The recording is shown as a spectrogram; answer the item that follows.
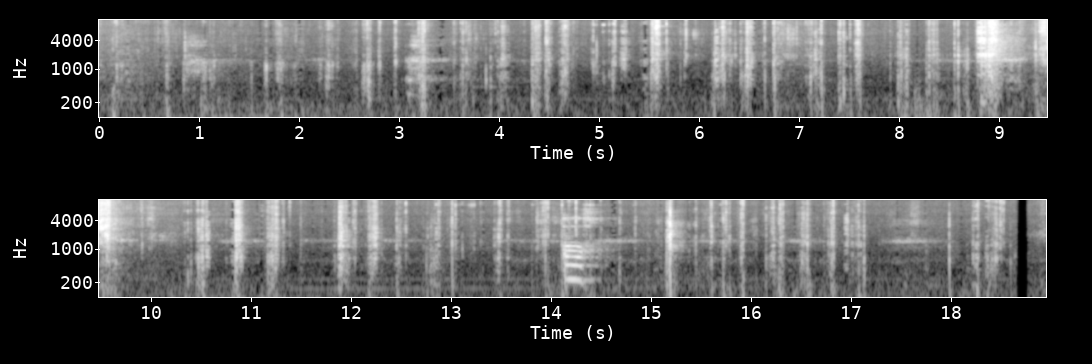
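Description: A thin metal pick scraping and prying caked grease and grime from around a motorbike's front sprocket: irregular small scratches and clicks, with a louder cluster of scrapes about nine seconds in.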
